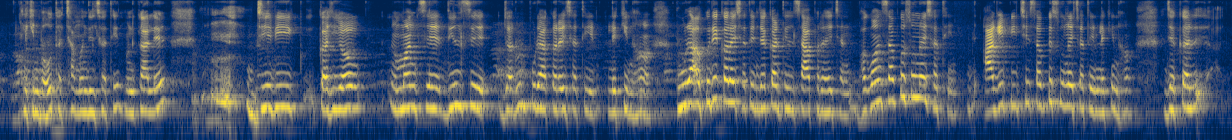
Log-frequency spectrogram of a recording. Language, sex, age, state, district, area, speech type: Maithili, female, 30-45, Bihar, Samastipur, urban, spontaneous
